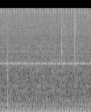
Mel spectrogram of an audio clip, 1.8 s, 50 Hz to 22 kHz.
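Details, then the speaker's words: Top Secret-built 4-cylinder turbo in Smoky Nagata's Supra GT-300 with FuelTech FT550 on dyno, firing order corrected: smooth, even, quiet idle with a steady low hum, turbo spinning, no misses or knocks; running cleanly. "Check it out, the engine is quiet It's working Now the engine is silent"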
